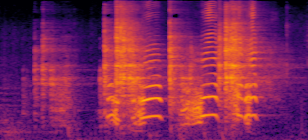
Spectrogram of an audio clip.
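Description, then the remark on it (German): Several geese honk and cackle loudly, a burst of harsh, overlapping nasal calls that swells after a quieter start and keeps going in a noisy, agitated chorus. “Die Gänsen verschnatterten ihn laut.”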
